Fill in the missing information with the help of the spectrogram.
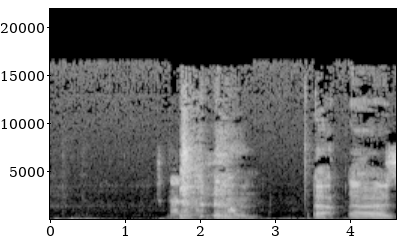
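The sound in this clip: Throat clearing from someone with lots of phlegm after being sick: a few rough, raspy bursts of moderate loudness, mixed with voiced sounds and brief talk.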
